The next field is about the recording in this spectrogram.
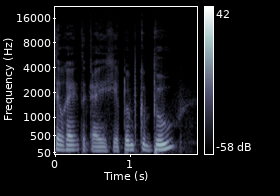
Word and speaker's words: Pumpkaboo: Pumpkaboo, zeg ik dat goed? – Pumpkaboo, ja, van Pumpkin en...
